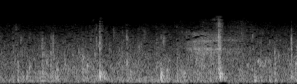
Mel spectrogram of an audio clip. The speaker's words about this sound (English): Look, sit still. I'll row you round there.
